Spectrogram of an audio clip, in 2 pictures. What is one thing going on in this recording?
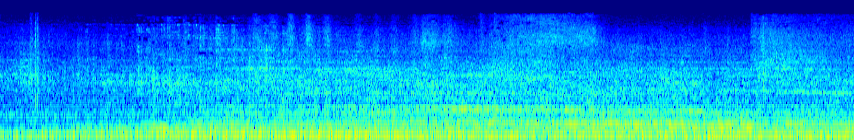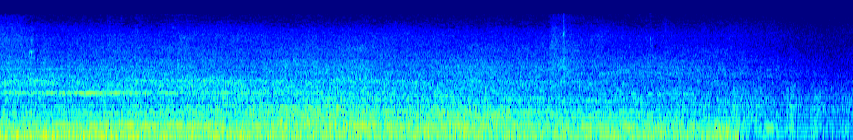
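An electric train rumbles past close by and then fades away.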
